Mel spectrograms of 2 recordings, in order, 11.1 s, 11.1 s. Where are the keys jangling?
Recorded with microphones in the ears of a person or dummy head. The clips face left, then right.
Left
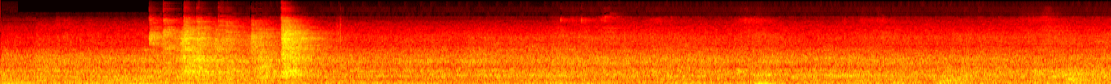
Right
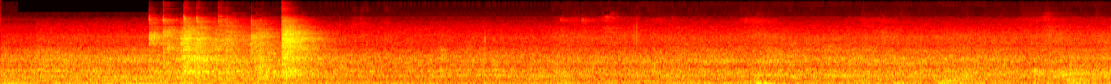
40° left (ahead or behind), 1.1 m.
